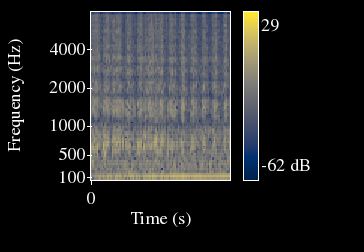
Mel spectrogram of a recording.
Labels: {"label": "anthrophony, boat engine", "recorder": "SoundTrap 500"}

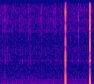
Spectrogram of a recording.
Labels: {"label": "ambient", "recorder": "HydroMoth"}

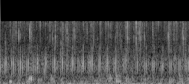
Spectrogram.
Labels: {"label": "biophony, rattle", "recorder": "SoundTrap 500"}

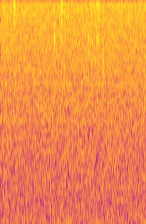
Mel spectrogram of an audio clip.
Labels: {"label": "ambient", "recorder": "HydroMoth"}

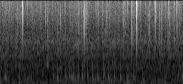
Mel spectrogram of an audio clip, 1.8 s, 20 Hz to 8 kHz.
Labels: {"label": "biophony", "recorder": "SoundTrap 300"}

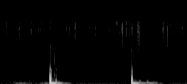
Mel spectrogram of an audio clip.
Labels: {"label": "biophony, double pulse", "recorder": "SoundTrap 300"}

